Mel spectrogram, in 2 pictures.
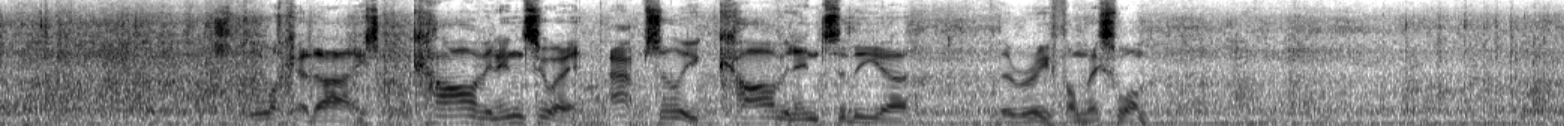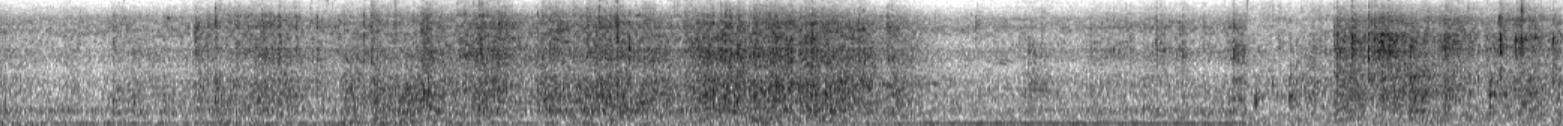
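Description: Rubble crashes and clatters as a building is torn down.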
